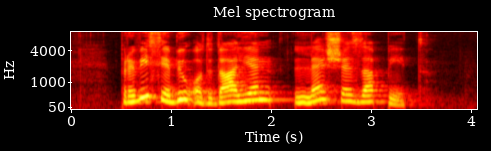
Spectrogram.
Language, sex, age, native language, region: Slovenian, female, 30-49, Slovenian, Carinthia region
